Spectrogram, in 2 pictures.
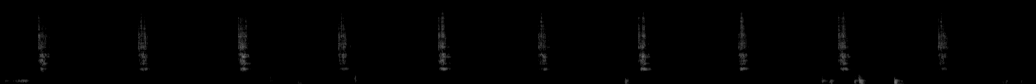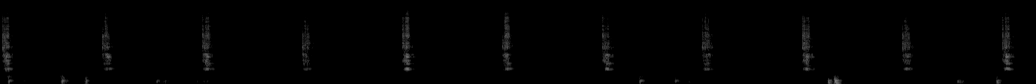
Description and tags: The tick-tock of an electric clock (has audible mic artifacts)
tick-tock, clock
